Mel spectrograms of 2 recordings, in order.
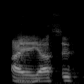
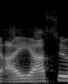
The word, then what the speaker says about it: Ieyasu: Ieyasu. Yeah. Is it Ieyasu?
